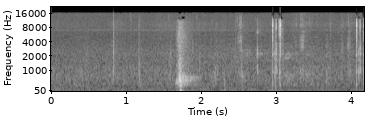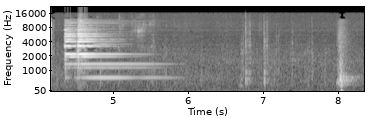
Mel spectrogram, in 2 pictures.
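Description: A few mouse-click sounds, then a bell-like ding that rings and dies away over about a second and a half: the click and notification-bell chime of a subscribe-button animation. Around it, a few short soft smacks and knocks from eating rice by hand.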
